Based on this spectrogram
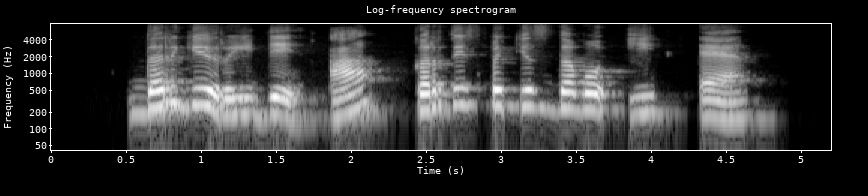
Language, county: Lithuanian, Vilnius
